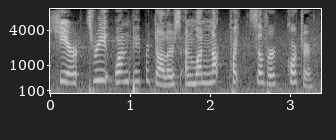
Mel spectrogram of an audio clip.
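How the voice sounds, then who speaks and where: A woman's voice: very high voice, normal speed, a bit bright, slight background noise. A woman playing an odd, polite male stranger who may be an alien, speaking in stilted formal phrases in a radio drama. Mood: stiffly polite.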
